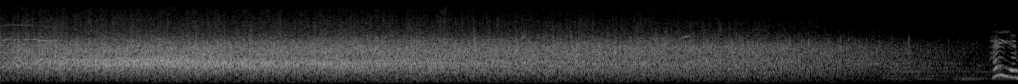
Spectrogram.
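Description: Audience applause that swells in the first second or two, then slowly fades away and is nearly gone by the end.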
